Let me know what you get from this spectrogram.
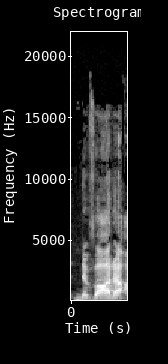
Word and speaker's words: Nevada: And I just Googled Universal Harvester, and it's the little blurb says, Jeremy works at the Video Hut in Nevada, Iowa, but the A is pronounced A-Y.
